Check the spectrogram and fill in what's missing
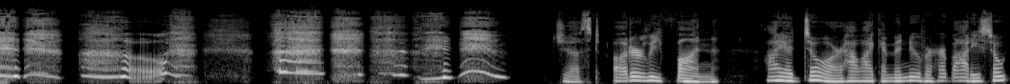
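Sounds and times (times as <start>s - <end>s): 
woman gasping: 0.0s - 5.1s
speech: 5.6s - 10.0s.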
